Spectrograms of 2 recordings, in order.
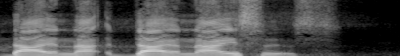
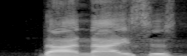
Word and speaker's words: Dionysus: You spell that H-O-R-U-S, H-O-R-U-S, Horus. He's an Egyptian god. Then you got the Greek god Dionysus. Dionysus, D-I-O-N-Y-S-U-S.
